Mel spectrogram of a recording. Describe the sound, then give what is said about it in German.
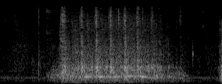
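A Bernina or Brother sewing machine stitching: one fast, even run of rapid mechanical clatter that starts, holds for just over a second, then stops, fairly quiet overall. “Ich nähe immer mit Bernina oder mit Brother.”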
